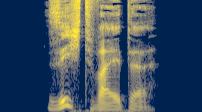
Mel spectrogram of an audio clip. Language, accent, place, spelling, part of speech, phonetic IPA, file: German, Germany, Berlin, Sichtweite, noun, [ˈzɪçtˌvaɪ̯tə], De-Sichtweite.ogg
- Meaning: visibility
